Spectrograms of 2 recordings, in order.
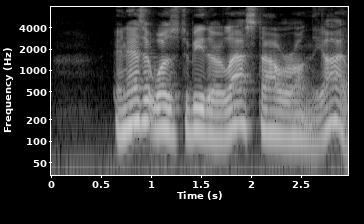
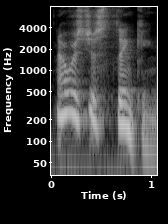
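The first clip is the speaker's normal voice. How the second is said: high-pitched, mildly timid admission; a touch of nervousness, pitched up; a little scared; 6 semitones higher than usual. A narrator's reading. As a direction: own up timidly. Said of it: "a little scared".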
